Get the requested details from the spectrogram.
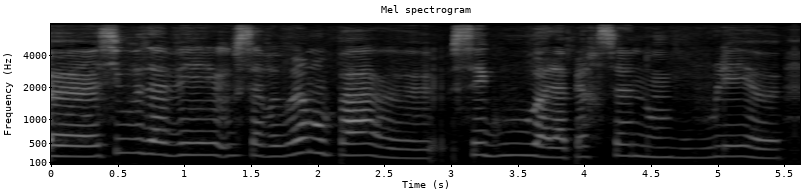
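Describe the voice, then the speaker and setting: Here is a woman speaking at a very slow pace. Her pitch variation is ordinary. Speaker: vlogger. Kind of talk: casual vlog. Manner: hesitant, many fillers.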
